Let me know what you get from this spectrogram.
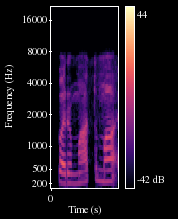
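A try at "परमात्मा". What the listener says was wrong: careful, not param, but if you analyze the sandhi, Parama, very important to get the sandhi right.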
